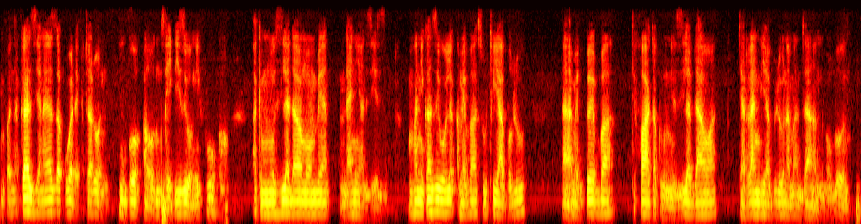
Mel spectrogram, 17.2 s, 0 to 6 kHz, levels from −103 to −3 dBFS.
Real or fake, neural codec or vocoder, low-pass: fake; codec, 24 kHz, 0.9 kbps, WavTokenizer, medium speech release version 1; 5.4 kHz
